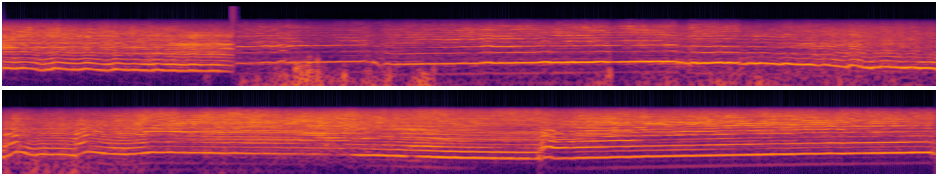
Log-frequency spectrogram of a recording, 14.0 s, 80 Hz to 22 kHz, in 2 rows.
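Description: Rally car with a Yamaha 1000 engine running at high revs as it drives up toward the listener. The pitch climbs and falls with the throttle and gear changes, with a sharp dip and fresh climb about 11 seconds in.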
